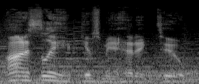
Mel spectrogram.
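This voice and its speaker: A man's voice: mid-range voice, expressive, fairly quick, natural voice. A man voicing a conciliatory patrol officer in a video game, giving explanations in a polite, orderly way. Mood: frank, explaining. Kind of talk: English video game voice acting. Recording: music behind the voice. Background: game music.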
